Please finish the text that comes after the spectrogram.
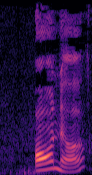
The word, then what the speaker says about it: honor: plenty of words where the letter H is not pronounced at all. It remains mute. Now, some of these words are commonly used in our daily conversation, such as our, honest, honor, a.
